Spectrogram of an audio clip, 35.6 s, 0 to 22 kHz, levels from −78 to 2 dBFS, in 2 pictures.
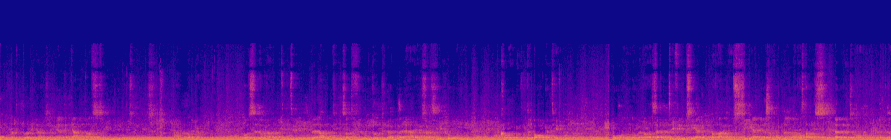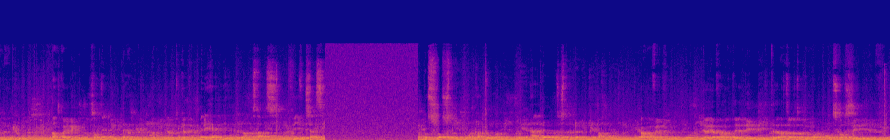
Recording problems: room echo; noticeable; dies away in 1 s
off-mic speech; somewhat distant
squashed, flat; somewhat
electrical hum; loud; throughout; 60 Hz, 7 dB below the speech
murmuring crowd; loud; throughout; 8 dB below the speech
audio cutting out; filled with static; at 24 s for 2 s

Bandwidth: 15 kHz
